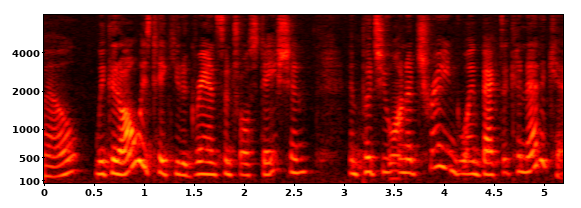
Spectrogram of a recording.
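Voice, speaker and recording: A woman's squeaky put-on character voice, fairly high in pitch, at a fairly quick pace. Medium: read story. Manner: breezy, streetwise.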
